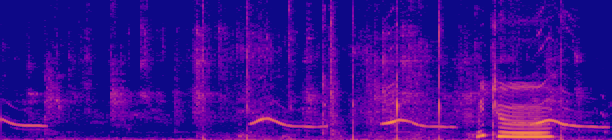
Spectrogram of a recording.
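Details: Alexandrine parakeets, pets sitting together, give several rising-then-falling whistles separated by clicks, ending with a louder, richer voiced note layered with strong overtones.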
